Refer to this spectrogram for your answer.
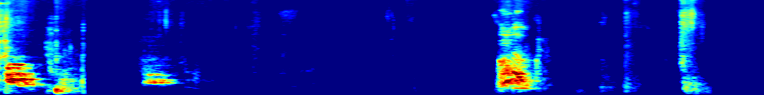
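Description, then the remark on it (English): A dog barks in a room in a few short, irregular bursts: a quick double bark, a softer one, then a pause before two or three more, with no one talking. “And of course, all three dogs show up in the room as soon as you hit record.”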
